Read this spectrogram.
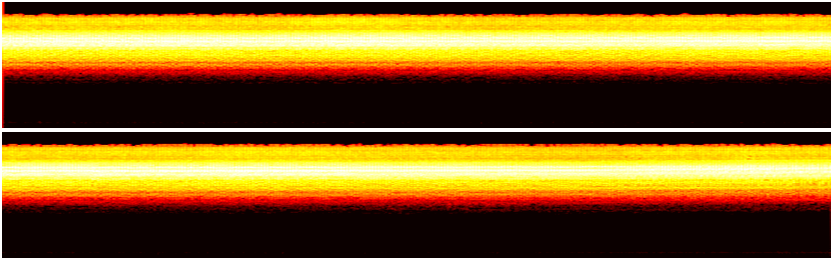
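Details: A male lyric cicada, Neotibicen lyricen, a common annual cicada of Illinois and the Midwest that sings throughout the day, gives a steady, high, hissing buzz that holds without pulsing.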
